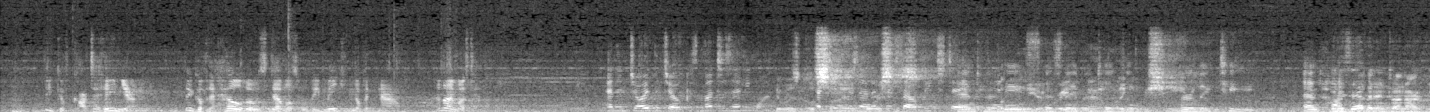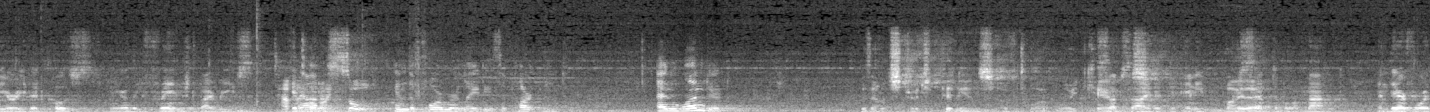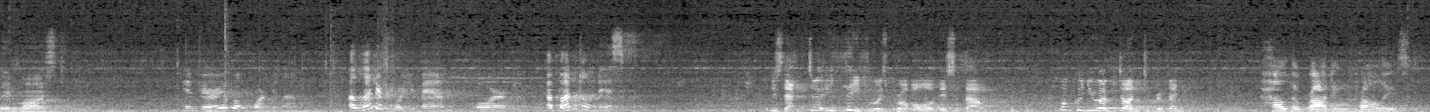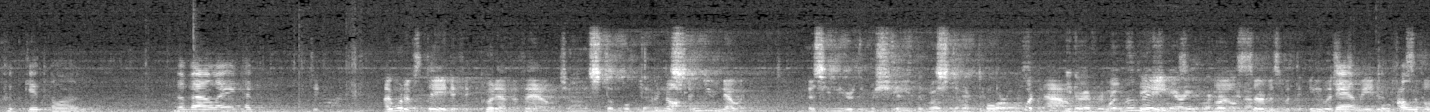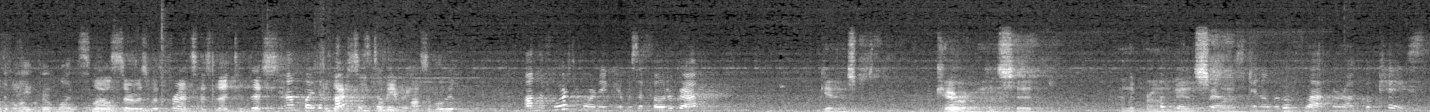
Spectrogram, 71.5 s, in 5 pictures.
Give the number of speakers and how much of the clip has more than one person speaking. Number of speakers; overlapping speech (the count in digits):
5, about 27%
